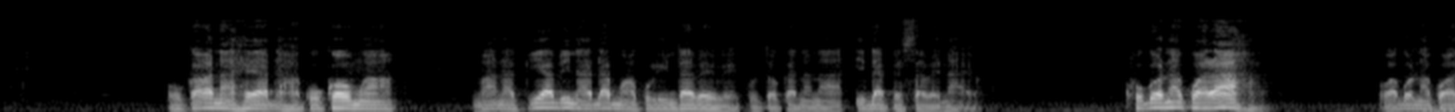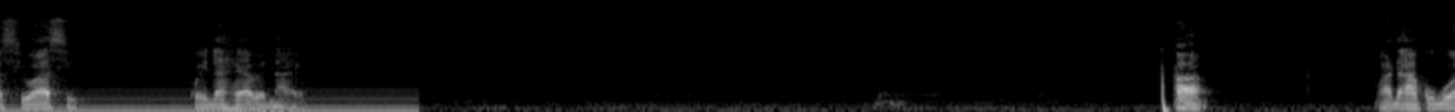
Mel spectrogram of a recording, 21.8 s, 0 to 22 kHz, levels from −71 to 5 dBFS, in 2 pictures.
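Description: Speech has likely passed through transcoding between lossy codecs, with the sound pointing to an HE-AAC stage re-encoded as MP3. Nothing remains above 11.5 kHz, and the artefacts of both encoders pile up together from start to finish. From 10.65 to 14.05 s, a ground loop or nearby transformer couples the power line into the signal as mains hum, a steady low 50 Hz tone with low harmonics, sitting roughly 15 dB below the speech.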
